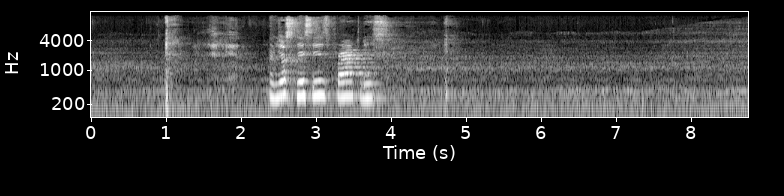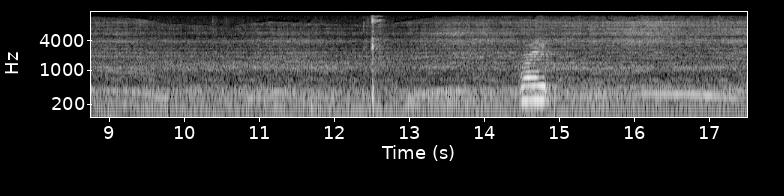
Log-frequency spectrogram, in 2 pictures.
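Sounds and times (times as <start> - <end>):
speech: 2.4 - 4.0
race car engine revving in a racing video game: 6.6 - 17.5.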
